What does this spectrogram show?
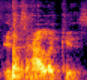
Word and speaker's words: Italicus: with some aperol and this is italicus it rhymes with metallicas and this is a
